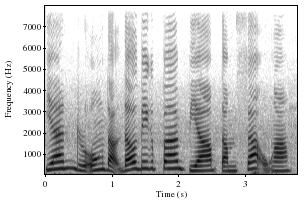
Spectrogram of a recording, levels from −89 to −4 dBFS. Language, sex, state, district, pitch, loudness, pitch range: Garo, female, Meghalaya, West Garo Hills, 275 Hz, -13 LUFS, 230-320 Hz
